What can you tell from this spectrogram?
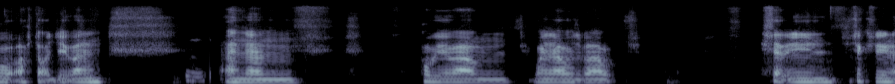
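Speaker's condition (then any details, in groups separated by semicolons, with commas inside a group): Cerebral palsy; affects whole body; cramps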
